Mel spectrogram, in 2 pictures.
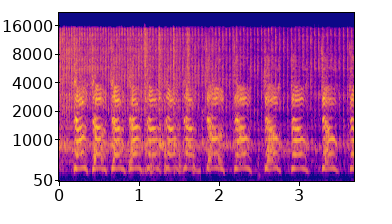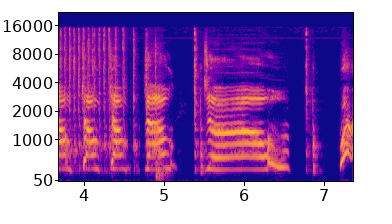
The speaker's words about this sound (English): Let's grab the episode wheel. All righty, and let's give that a spin.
